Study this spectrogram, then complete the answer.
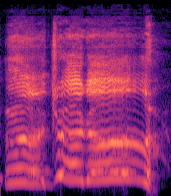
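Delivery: drawn-out high yell of Drago's name; slow, dopey bellow up the mountain; Rocky shout. Retold or imitated. Rocky on the mountaintop calling out, slow high bellow. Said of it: "and he's like".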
